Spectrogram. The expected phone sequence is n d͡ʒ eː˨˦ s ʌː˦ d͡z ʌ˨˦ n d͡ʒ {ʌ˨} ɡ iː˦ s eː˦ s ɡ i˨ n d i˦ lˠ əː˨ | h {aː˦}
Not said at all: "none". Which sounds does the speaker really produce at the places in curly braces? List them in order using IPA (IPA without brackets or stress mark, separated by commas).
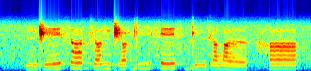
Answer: ʌ˨, ʌː˦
